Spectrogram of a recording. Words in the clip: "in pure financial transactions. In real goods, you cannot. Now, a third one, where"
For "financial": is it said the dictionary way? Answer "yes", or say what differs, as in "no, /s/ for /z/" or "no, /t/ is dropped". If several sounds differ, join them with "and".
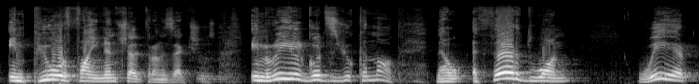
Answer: yes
